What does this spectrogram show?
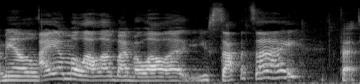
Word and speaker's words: Malala Yousafzai: Tucker, Famous in a Small Town by Emma Mills, I Am Malala by Malala Yousafzai, that's how you say her name, The Cinderella Rules by Donna Kaufman, Beautiful Beep by Christina and Lauren, Splintered by A.G.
